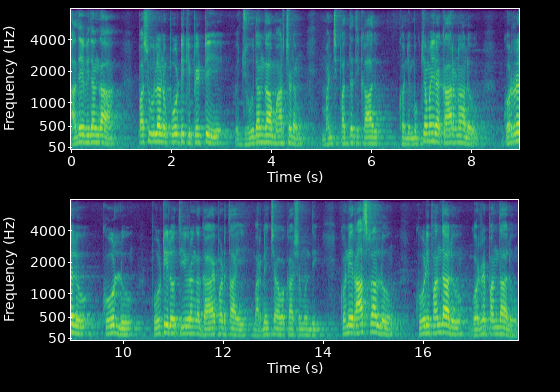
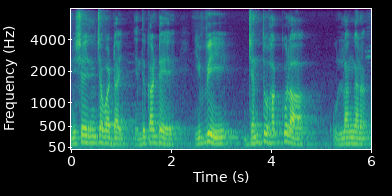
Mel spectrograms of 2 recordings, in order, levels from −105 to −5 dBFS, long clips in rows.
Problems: background sounds at intervals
